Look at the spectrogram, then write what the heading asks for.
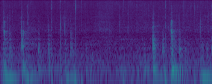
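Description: Food frying in a pan while it browns and reduces in home cooking, a steady crackling sizzle with scattered sharper pops and spits, fairly close and moderately loud, with no voices.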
